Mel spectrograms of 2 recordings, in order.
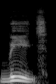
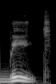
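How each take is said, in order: The two takes are said the same way.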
